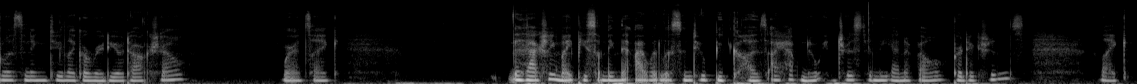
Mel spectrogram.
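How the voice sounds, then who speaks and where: Brief: female ASMR reactor, soft whisper with a gravelly fry, flat even delivery, casual rambling. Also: mid-range voice, moderate pace. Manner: soft whisper, chatty, many "like" fillers.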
